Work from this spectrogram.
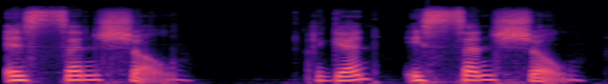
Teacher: The stressed syllable here is the second syllable, which is sen.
